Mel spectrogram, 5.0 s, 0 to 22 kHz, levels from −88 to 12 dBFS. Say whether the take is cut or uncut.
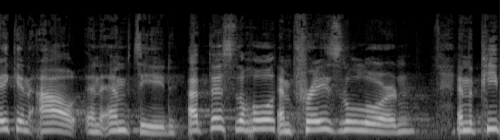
cut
